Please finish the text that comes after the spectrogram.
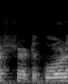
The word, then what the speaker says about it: षटकोण: अब आप देखिए तीनों शब्द का उच्चारण कीजिए, शरीफा, षटकोण और सरोज। तीनों में देखिएगा कि आपका जीभ अलग अलग जगह पर टकराता है, तो यह आपका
